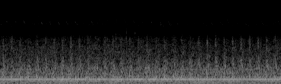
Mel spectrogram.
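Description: A Robinson R22 helicopter in the X-Plane flight simulator drones with a steady rotor and engine hum and a constant tonal whine, unchanging and loud throughout.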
